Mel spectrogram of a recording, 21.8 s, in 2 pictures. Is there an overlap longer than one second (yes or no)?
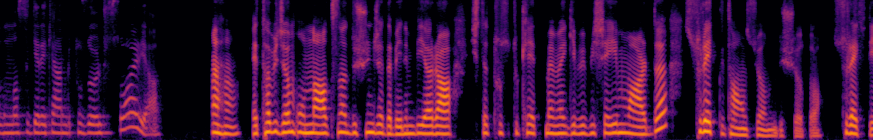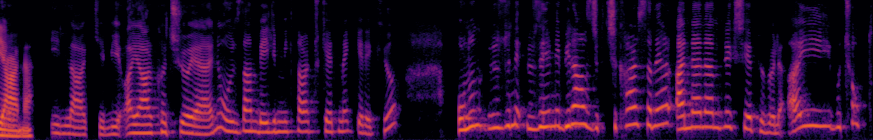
no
